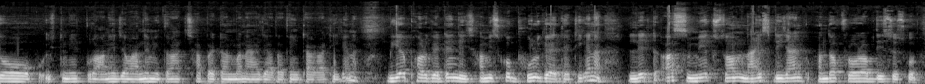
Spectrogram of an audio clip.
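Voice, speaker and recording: A man teaching a school maths lesson, reading lines slowly and explaining each one. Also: medium pitch, warm tone. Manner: repeats "ठीक है" often, reads English lines slowly then explains. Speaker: tutor; host of the channel.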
